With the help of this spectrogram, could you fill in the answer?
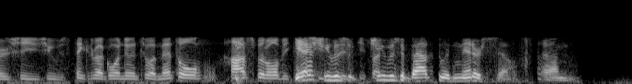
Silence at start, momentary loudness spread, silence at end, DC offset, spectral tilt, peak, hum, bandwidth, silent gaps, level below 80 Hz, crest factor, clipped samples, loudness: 0 s; 13 LU; 0.55 s; under 0.1%; -8.5 dB/octave; -4 dBFS; none; 3.8 kHz; none; -52 dBFS; 18 dB; under 0.1%; -22 LUFS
